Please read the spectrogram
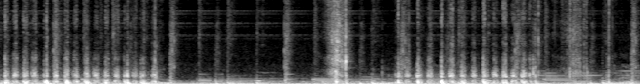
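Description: A lottery scratch-off ticket being scratched with a round scratcher tool: runs of quick scraping strokes, with a thinner stretch in the middle, over background music.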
